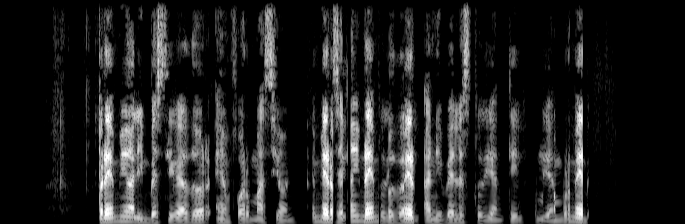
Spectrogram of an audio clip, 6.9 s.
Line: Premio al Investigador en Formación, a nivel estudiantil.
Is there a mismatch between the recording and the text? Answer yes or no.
yes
